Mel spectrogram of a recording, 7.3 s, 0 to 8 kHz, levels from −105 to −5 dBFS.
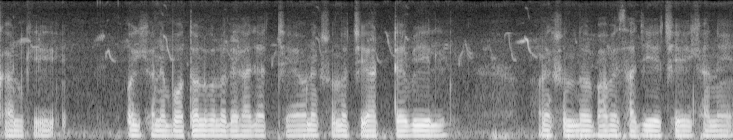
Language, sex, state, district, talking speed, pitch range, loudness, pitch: Bengali, male, Jharkhand, Jamtara, 140 wpm, 105-110 Hz, -17 LUFS, 105 Hz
